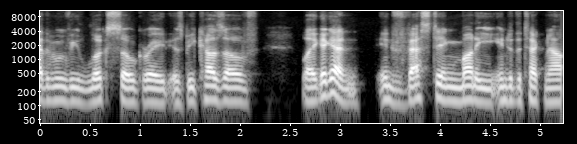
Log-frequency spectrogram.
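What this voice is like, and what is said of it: Usual voice. Nothing is said of it.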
